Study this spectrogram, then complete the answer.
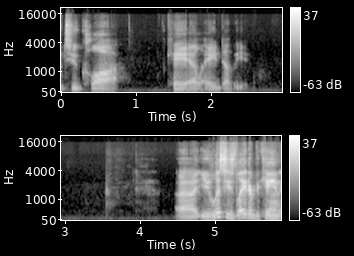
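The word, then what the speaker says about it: Klaue: yeah uh ulysses cloud i keep saying cloud they say claw um but it reads to me like clow i don't know yeah i mean it's pronounced claw cause of you know he's got the arm thing um first appeared in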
